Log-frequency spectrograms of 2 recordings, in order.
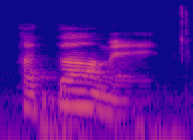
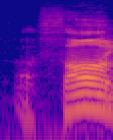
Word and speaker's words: Athame: Athame. Athame. Like the ritual knight. The ritual knight? It's like ritual, like the knife that, like the ritualistic blade that's used in some magic IRL.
